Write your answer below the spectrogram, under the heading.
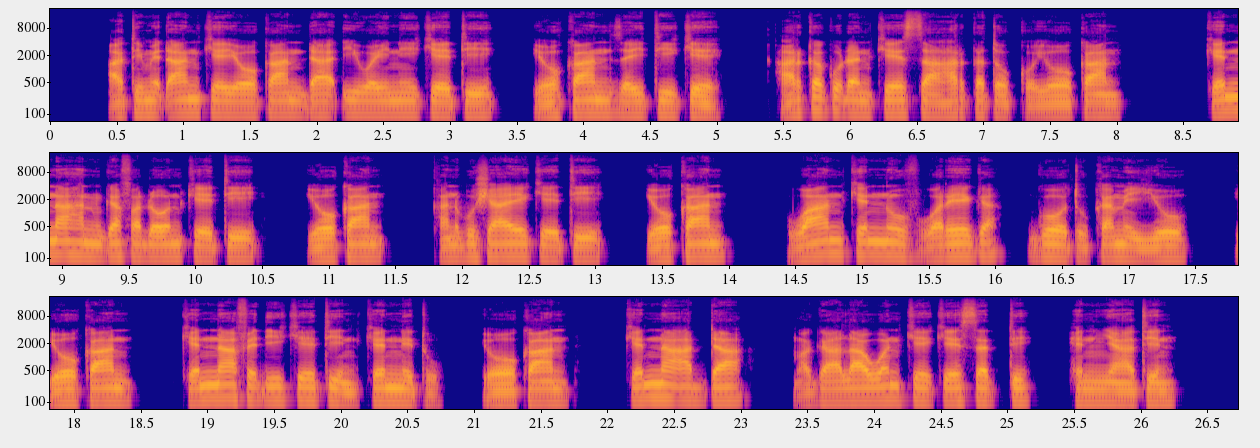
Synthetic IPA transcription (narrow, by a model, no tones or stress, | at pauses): ʔɐt̪ɪmɪᶑaːŋkeːjo̞ːkaːnd̪aːɗiːwɐjniːke̞ːt̪iː | jo̞ːkaːnzɐjt̪iːkeː | hɐ̰ɾkɐkʊᶑɐŋke̞ːsːaːhɐɾkɐt̪ɔkːɔjo̞ːkaːŋ | kɛnːaːhɐŋɡɐfɐlo̞ːŋkeːt̪iː | jo̞ːkaːŋ | kʰɐnbʊʃaːjeːke̞ːt̪iː | jo̞ːkaːn | waːŋkɛnːuːfwʔɐɾe̞ːɡɐ | ɡo̞ːt̪ʊkɐmɪjːuː | jo̞ːkaːŋ | kɛnːaːfɛᶑiːke̞ːt̪iːŋkɛnːɪt̪ʊ | jʔo̞ːkaːn | kɛnːaːɐd̪ːaː | mɐ̰ɡaːlaːwːɐŋkeːke̞ːsːɐt̪ːɪ | hɪnɲaːt̪ɪn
